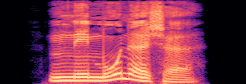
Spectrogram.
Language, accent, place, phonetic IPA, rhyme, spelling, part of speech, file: German, Germany, Berlin, [mneˈmoːnɪʃə], -oːnɪʃə, mnemonische, adjective, De-mnemonische.ogg
- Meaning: inflection of mnemonisch: 1. strong/mixed nominative/accusative feminine singular 2. strong nominative/accusative plural 3. weak nominative all-gender singular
